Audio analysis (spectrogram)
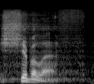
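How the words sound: The word begins with an 'sh' sound.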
